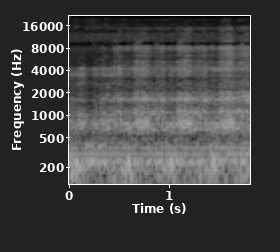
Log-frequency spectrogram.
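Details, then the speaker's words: Vintage Tele Tone record player, motor running during repair: soft rhythmic thump two or three times a second as an out-of-round divot on the idler wheel passes and makes it jump; partly sanded, still bumping. "so there's a little bit of the divot still there so when the when the uh Arrow gets to that it's making it jump that's the noise you're hearing"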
